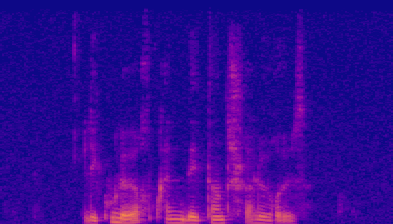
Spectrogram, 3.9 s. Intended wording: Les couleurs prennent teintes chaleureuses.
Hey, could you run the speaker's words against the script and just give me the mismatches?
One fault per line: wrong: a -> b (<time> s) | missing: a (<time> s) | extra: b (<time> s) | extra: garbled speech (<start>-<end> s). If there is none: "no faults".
extra: des (1.8 s)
